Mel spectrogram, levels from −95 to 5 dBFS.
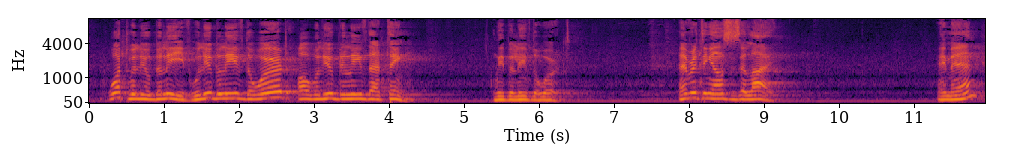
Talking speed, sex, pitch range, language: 125 wpm, male, 135-180 Hz, English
